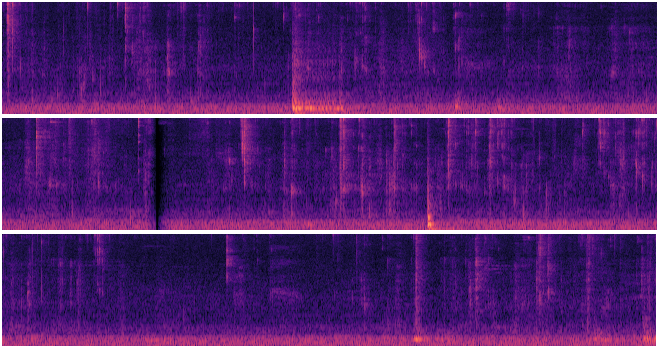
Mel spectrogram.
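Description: Close-miked eating: chewing and wet mouth clicks as pieces of poori dipped in curry are eaten, with a few louder bites about three and eleven seconds in. A steady low hum runs underneath.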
